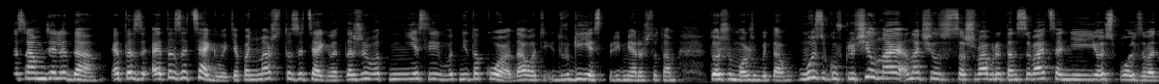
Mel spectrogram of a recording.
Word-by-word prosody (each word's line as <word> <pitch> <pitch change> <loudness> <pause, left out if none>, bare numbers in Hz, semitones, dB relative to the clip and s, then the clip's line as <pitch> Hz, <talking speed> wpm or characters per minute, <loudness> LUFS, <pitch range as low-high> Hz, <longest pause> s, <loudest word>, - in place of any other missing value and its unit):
На - - -4
самом 270 0 +3
деле 280 +1 +2
да, 215 -4 0
это 255 +3 +3
з 250 -2 -2
это 250 +4 +1
затягивает, 250 - +1
я 205 - -1
понимаю, 225 +5 0
что 270 -1 -9
это 270 -1 -3
затягивает, 215 -6 0
даже 230 +4 0
вот 255 0 -4
нь 240 +1 -3
если 255 0 -2
вот 235 +1 -4
не 240 0 -4
такое, 250 -7 +2
да 200 +6 +1
вот 205 -1 -2
другие 230 +3 -2
есть 215 -1 +1
примеры, 200 -2 -3
что 205 +2 -8
там 195 0 -6 0.3
тоже 240 0 +5
может 205 -1 +1
быть 195 0 -4
там 195 0 -2
музыку 270 +1 0
включил, 265 +7 0
на 275 -3 +4
начал 275 -1 -2
со 235 0 -2
шваброй 245 +2 +1
танцевать, 245 +4 +1
а 245 - +3
не 225 -1 -1
ее 225 +1 +1
использовать, 210 -6 -1
240 Hz, 215 wpm, -22 LUFS, 215-255 Hz, 0.3 s, тоже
